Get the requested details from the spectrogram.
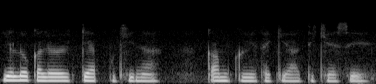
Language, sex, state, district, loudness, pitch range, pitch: Nagamese, female, Nagaland, Kohima, -18 LUFS, 155-170 Hz, 165 Hz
